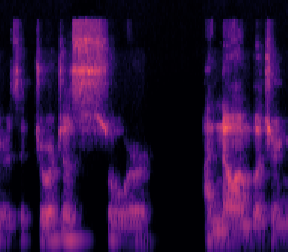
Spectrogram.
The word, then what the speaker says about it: Georgos: Am I saying it correctly, or is it Georgios? Or I know I'm butchering your name. I it's apologize. absolutely fine. I'm Greek, and my actual name is Georgos.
